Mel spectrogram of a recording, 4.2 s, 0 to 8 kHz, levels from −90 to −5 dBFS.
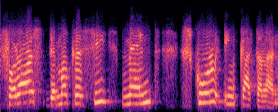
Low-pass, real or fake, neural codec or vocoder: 7.2 kHz; real; none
